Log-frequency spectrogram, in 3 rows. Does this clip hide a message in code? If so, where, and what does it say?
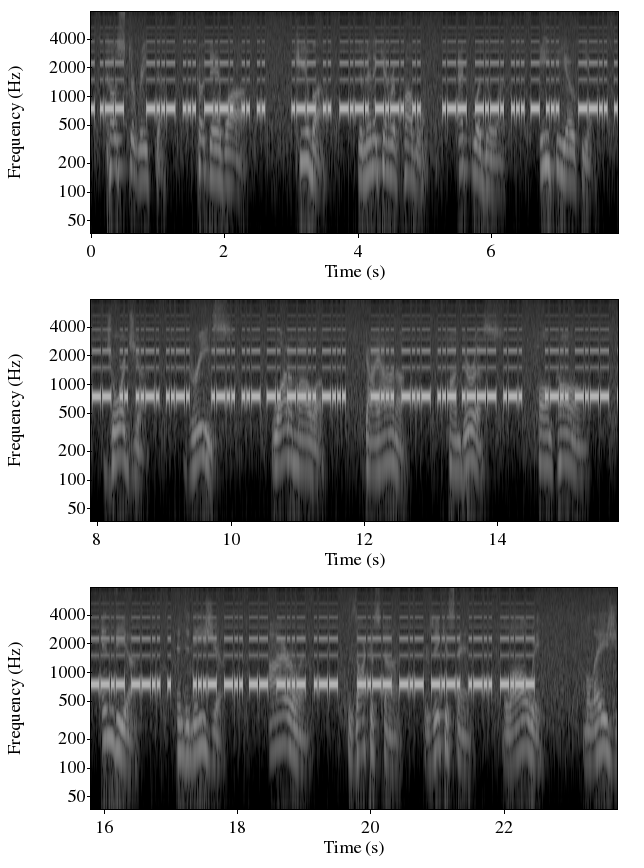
Yes: Morse code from 0.0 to 22.5 s, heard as a keyed tone, hand-sent with a paddle, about 33 wpm, 760 Hz, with speech in English. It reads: … XSCII WICCI WCSTS ZWIFF LUNZB BXUJR LYQZE VDMXW YKCLY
